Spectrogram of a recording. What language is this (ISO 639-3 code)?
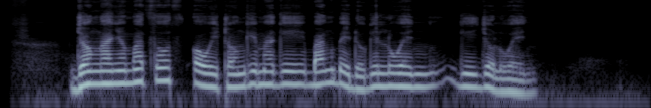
luo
